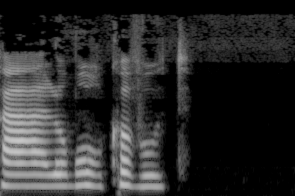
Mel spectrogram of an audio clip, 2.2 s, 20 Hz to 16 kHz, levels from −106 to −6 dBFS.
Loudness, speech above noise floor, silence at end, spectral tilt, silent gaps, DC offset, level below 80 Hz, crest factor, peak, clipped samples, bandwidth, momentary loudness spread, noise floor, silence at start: -35 LUFS; 34 dB; 0.8 s; -3.5 dB/octave; none; under 0.1%; -86 dBFS; 20 dB; -16 dBFS; under 0.1%; 12 kHz; 17 LU; -72 dBFS; 0 s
